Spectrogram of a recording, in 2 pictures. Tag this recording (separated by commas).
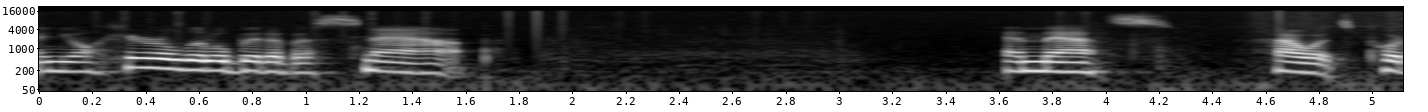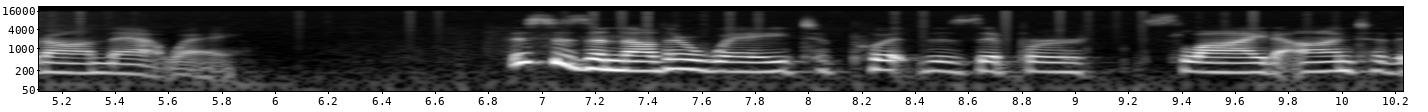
Speech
